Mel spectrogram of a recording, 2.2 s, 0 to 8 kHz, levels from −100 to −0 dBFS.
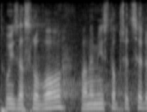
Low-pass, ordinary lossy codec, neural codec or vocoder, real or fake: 7.2 kHz; Opus, 24 kbps; none; real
